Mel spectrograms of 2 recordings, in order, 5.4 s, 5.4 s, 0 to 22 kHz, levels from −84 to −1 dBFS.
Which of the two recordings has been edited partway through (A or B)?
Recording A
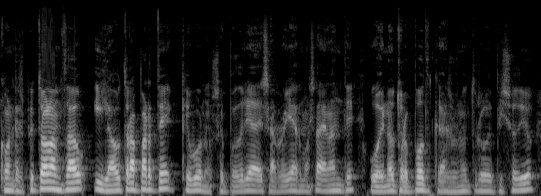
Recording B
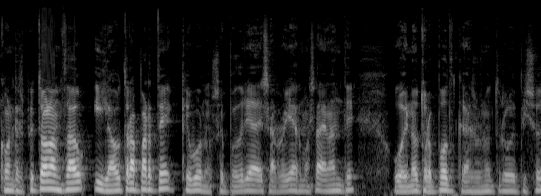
A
